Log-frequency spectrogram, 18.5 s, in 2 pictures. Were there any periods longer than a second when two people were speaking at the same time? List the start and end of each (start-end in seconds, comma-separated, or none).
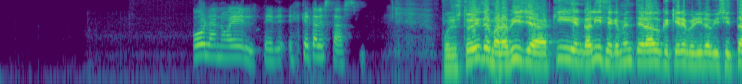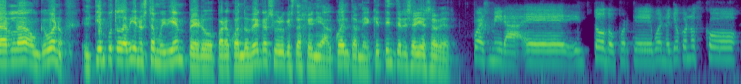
none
